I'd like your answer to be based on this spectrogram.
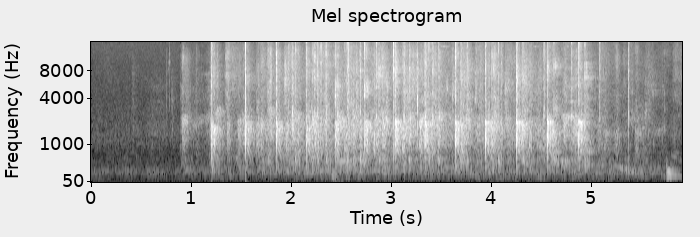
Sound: attendees clapping

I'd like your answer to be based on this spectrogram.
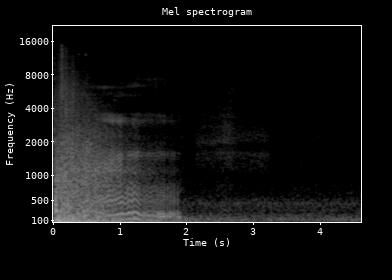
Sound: groaning

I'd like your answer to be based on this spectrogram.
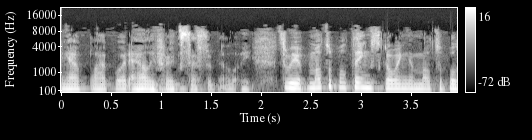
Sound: none

